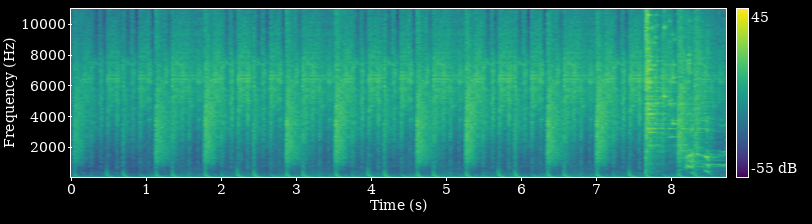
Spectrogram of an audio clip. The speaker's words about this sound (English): And there's a lot of glass smashing in that one.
